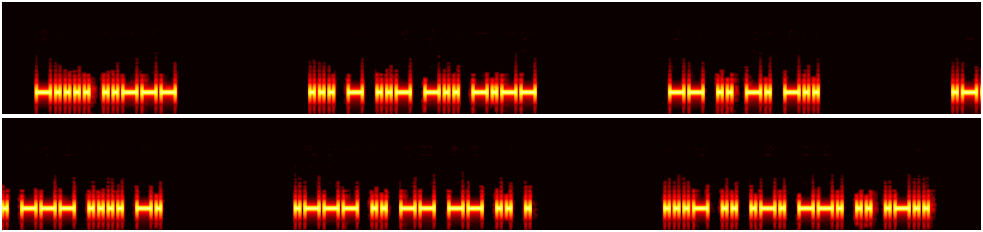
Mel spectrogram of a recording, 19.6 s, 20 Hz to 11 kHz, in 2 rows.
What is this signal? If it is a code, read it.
Morse code, heard as a keyed tone, about 25 wpm, 550 Hz. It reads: 62 STUDY MIND ROHN JIMMIE VIRGIL
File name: Ultimate Word List / 25WPM Ultimate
